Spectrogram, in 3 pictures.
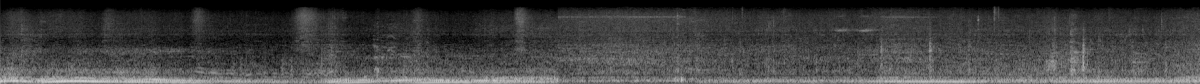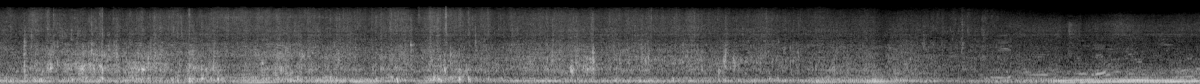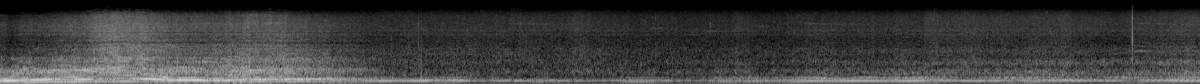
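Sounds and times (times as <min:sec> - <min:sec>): engine revving: 0:00.0 - 0:28.9, 0:31.1 - 0:36.0
knocks and rattles: 0:08.7 - 0:20.0.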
